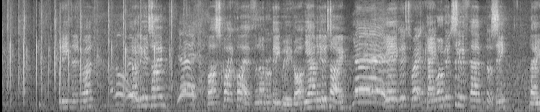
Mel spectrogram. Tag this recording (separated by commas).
playing saxophone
